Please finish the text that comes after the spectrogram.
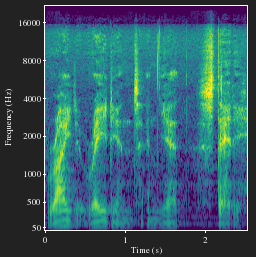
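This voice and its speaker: A man teaching a guided meditation, speaking deliberately in short phrases with long pauses between them. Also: a bass voice, bright, forceful tone, a little hiss or hum.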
